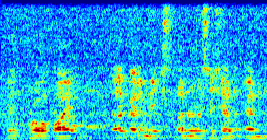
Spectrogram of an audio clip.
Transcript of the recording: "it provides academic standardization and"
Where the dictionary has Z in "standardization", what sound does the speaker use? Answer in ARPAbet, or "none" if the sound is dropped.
S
